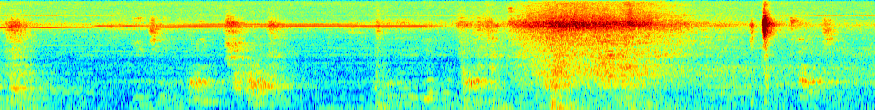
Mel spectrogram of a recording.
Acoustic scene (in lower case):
elevator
